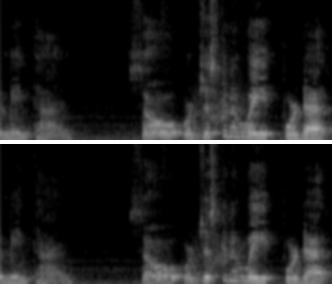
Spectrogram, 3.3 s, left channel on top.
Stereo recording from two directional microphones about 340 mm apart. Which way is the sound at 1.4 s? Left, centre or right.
Centre.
